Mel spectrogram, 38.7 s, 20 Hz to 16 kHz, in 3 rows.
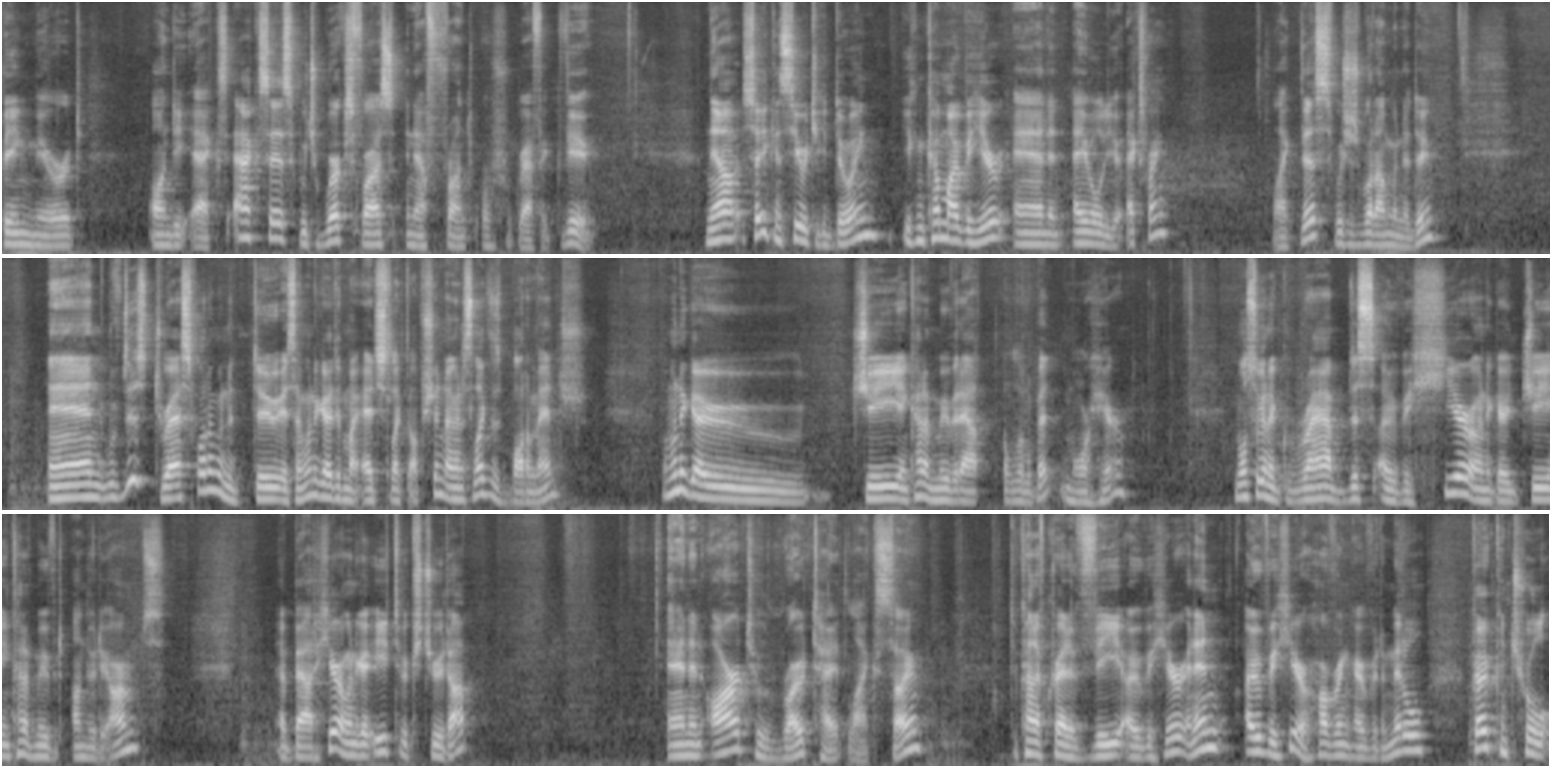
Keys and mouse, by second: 0.0 KP_1, 2.2 shift+middle click, 10.6 shift+middle click, 13.9 click, 15.5 click, 16.4 click, 16.9 shift+middle click, 19.6 g, 22.3 shift+middle click, 23.1 click, 24.8 g, 28.3 e, 31.5 r, 33.9 shift+middle click, 37.7 ctrl+r.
